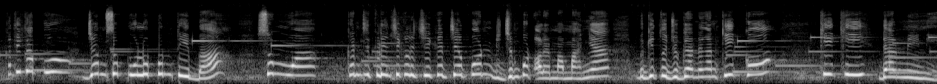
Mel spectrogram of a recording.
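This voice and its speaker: Very high-voiced woman telling a children's story. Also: expressive, normal speed, warm tone. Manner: interactive, checks in with the listeners. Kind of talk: animated storytelling addressed to young children. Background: music.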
